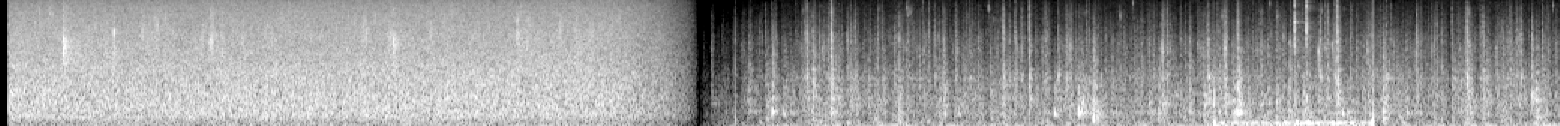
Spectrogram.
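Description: Steady heavy rain that cuts off suddenly about four and a half seconds in. Fainter rain with scattered drops and crackles follows, with a short low rumble about eight seconds in.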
